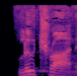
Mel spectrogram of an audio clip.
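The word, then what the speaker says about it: lytron: Lutron is the way we would pronounce it.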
